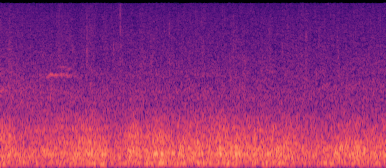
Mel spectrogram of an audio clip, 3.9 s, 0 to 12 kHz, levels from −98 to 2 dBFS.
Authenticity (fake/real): real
